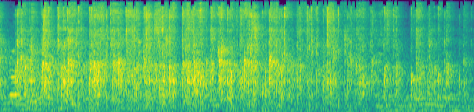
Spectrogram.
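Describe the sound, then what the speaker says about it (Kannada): Dense, continuous clapping from a crowd at a devotional gathering fills the space, loud and steady throughout, with voices mixed in underneath. "ಜೋರ ಚಪ್ಪಾಳೆ"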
